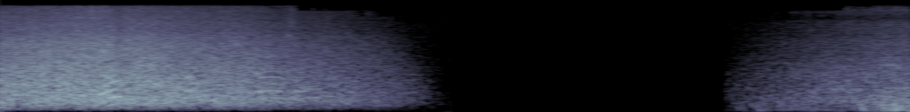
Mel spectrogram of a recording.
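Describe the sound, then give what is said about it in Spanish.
Loud rush of the Rio Grande (Río Bravo) pouring over a slippery concrete weir at dawn, a steady hissing roar that fades away into silence for over a second before surging back in. “Ya está amaneciendo y estoy parada sobre el concreto resbaladizo cruzando el río Bravo.”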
